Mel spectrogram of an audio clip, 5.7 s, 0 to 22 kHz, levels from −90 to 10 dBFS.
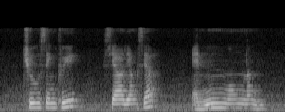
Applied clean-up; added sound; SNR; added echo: none; none; none; none.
